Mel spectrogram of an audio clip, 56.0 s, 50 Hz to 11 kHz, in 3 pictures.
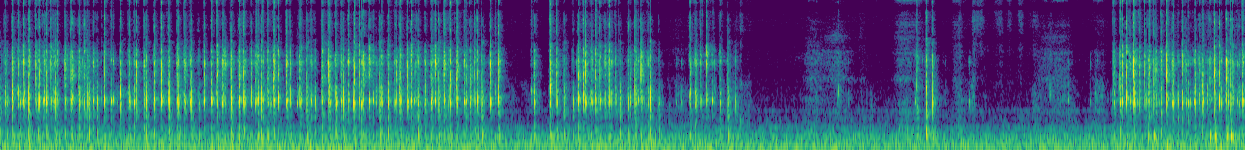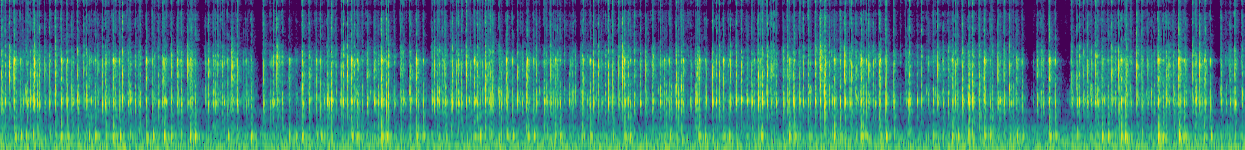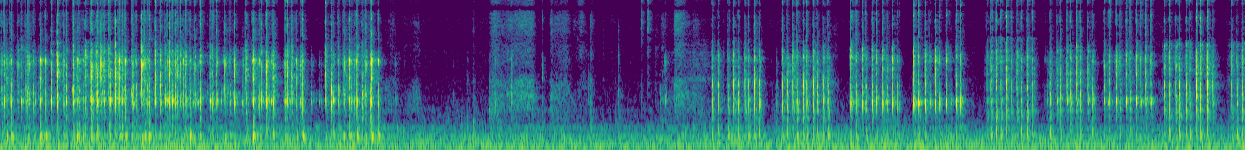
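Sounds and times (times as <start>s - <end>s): fast mechanical keyboard typing: 0.0s - 11.1s, 16.6s - 43.1s, 48.0s - 56.0s.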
